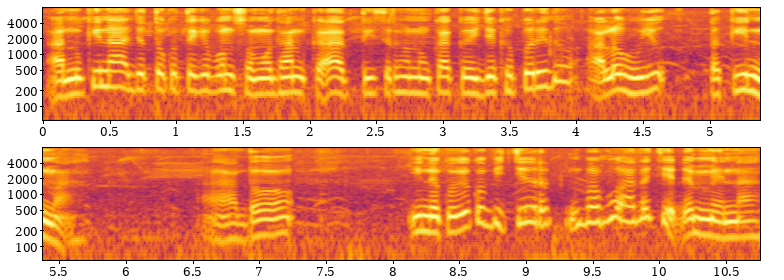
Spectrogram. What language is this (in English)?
Santali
